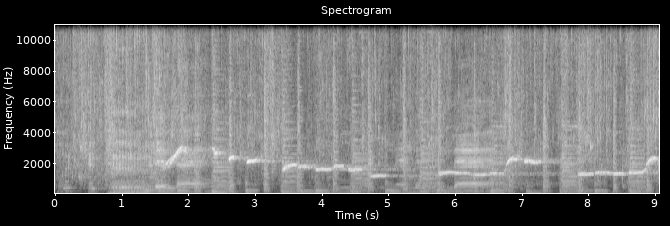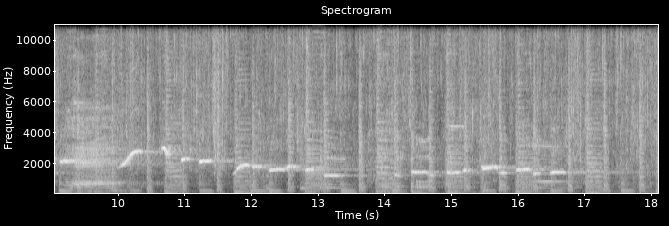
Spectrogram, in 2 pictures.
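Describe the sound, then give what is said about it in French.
A bouncy French children's song about bath time plays loudly and continuously, a high whistle-like melody riding over a steady rhythmic accompaniment, with splashy, watery touches woven into the arrangement. “Et on va commencer en écoutant la chanson”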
